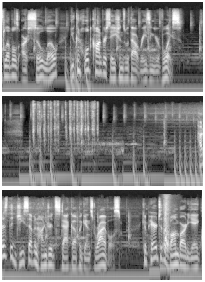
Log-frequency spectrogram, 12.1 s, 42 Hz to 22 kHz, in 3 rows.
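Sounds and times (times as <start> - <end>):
background music with low bass: 0.0 - 12.0.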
